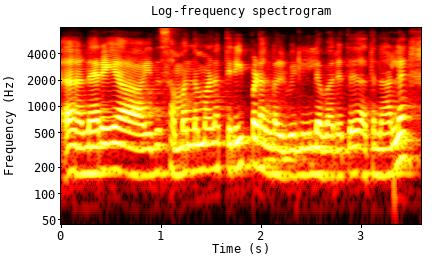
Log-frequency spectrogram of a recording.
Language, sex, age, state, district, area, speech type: Tamil, female, 45-60, Tamil Nadu, Thanjavur, rural, spontaneous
